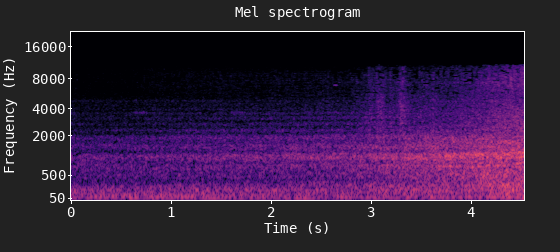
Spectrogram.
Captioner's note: traffic roaring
